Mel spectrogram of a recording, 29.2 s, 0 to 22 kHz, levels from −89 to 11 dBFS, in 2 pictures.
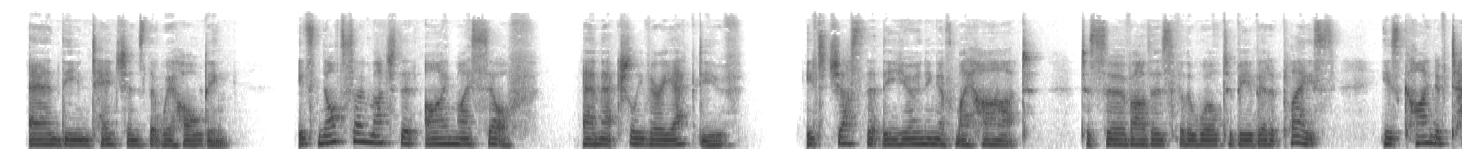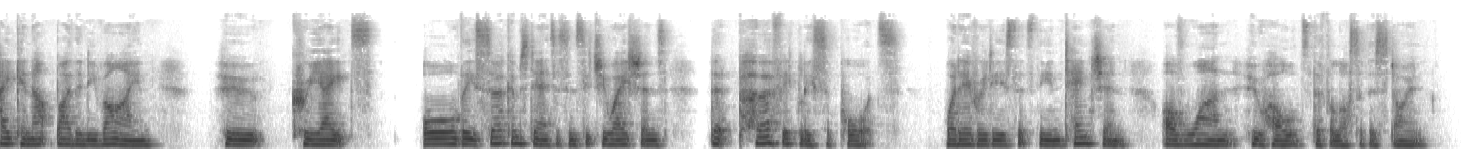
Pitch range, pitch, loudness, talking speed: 135-150 Hz, 140 Hz, -19 LUFS, 140 wpm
